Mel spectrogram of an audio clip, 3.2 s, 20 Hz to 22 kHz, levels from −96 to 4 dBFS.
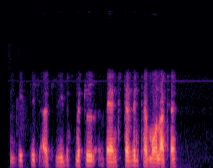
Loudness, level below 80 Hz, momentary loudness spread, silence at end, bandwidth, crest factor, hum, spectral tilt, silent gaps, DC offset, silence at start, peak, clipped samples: -25 LUFS; -62 dBFS; 13 LU; 0.55 s; 3.9 kHz; 22 dB; none; -11 dB/octave; none; under 0.1%; 0.15 s; -4 dBFS; under 0.1%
